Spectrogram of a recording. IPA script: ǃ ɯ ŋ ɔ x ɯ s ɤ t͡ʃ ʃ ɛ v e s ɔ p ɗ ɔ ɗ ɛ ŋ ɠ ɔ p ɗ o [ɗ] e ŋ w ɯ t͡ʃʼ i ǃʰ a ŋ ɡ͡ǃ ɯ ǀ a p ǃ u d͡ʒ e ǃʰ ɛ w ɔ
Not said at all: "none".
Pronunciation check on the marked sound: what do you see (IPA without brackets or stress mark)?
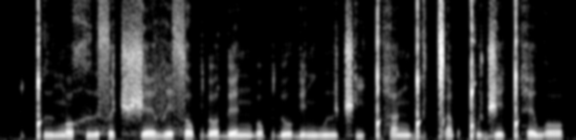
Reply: ɠ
